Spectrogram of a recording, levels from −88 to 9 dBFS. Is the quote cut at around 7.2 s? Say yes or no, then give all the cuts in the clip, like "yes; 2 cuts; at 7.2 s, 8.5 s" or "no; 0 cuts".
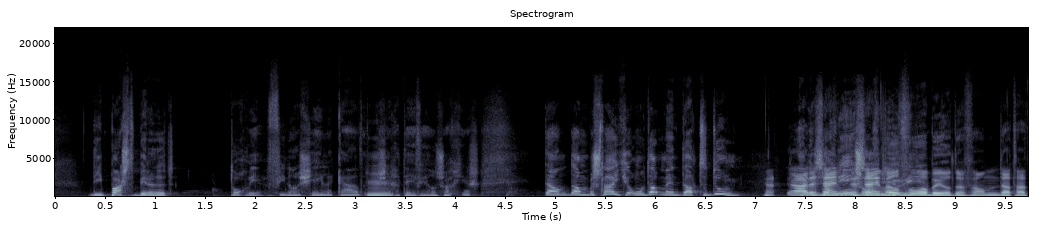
yes; 1 cut; at 7.2 s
